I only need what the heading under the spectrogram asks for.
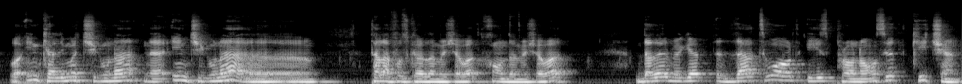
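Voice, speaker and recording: A man with a Tajik accent teaching English, reading model phrases slowly and explaining them with many hesitations. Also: medium pitch, gravelly, muffled recording. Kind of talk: language lesson explaining a dialogue.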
